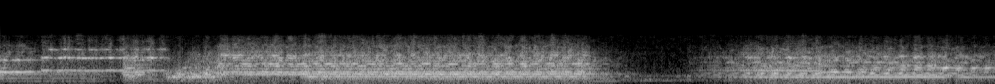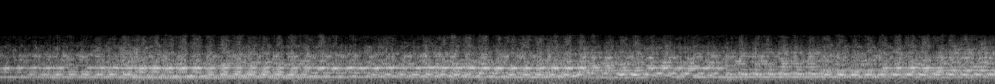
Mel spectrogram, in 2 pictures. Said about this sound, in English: A man in the road, waving a lantern. Of course, Margot. It's a train crossing.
